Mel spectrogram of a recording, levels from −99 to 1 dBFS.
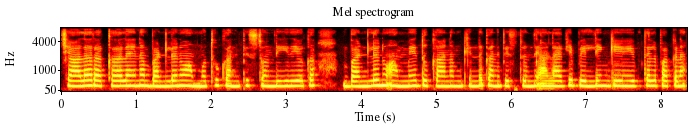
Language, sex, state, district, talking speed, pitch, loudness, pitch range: Telugu, female, Andhra Pradesh, Krishna, 120 wpm, 250 Hz, -14 LUFS, 245-255 Hz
